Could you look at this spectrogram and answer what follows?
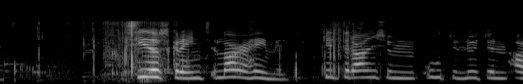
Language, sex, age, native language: Icelandic, male, 11, Icelandic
